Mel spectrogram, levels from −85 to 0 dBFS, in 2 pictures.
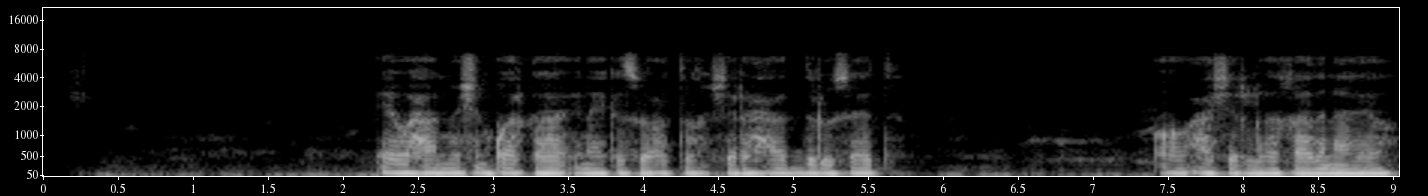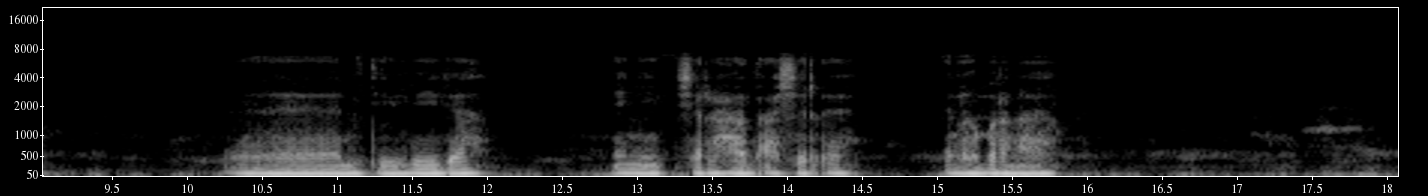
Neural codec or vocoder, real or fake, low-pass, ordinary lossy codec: codec, 16 kHz, 8 kbps, FreqCodec, larger model; fake; 7.2 kHz; none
